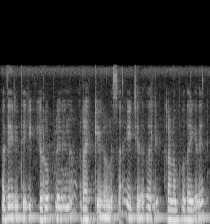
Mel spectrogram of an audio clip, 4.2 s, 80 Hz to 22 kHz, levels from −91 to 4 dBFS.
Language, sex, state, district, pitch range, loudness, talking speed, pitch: Kannada, male, Karnataka, Koppal, 135-165 Hz, -14 LUFS, 115 wpm, 155 Hz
